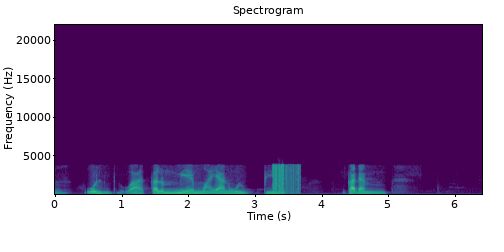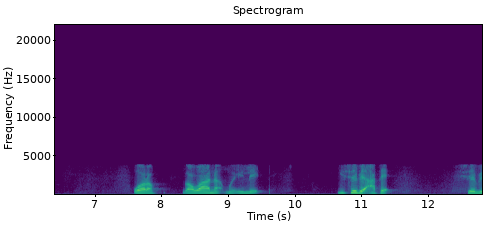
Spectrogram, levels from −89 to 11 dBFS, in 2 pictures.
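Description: From 3.26 to 3.68 s the speech is peppered with sharp ticks and crackle, the sound of bit errors on a digital phone line, at a rate of roughly a few percent. Each flipped bit corrupts a single sample of the G.711 stream, and hits on the sign or upper bits give the loudest clicks. The speech between the ticks stays intact and band-limited below 4 kHz, which separates this from packet loss, where whole stretches drop out or smear.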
